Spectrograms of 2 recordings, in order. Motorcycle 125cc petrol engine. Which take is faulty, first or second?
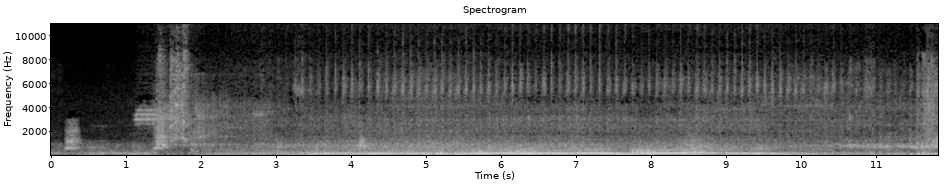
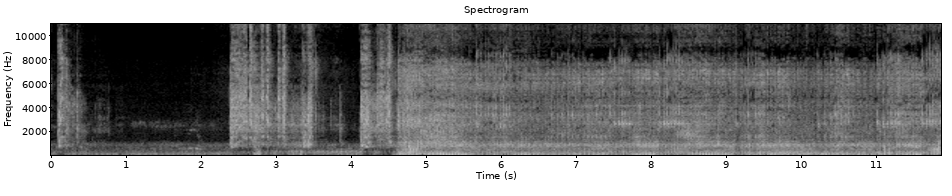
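second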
